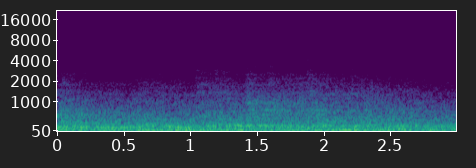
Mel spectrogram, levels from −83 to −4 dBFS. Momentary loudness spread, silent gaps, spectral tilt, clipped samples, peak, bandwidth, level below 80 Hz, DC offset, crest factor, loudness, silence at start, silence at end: 2 LU; none; -12.5 dB/octave; under 0.1%; -20 dBFS; 2.9 kHz; -36 dBFS; under 0.1%; 12 dB; -34 LUFS; 0 s; 0 s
